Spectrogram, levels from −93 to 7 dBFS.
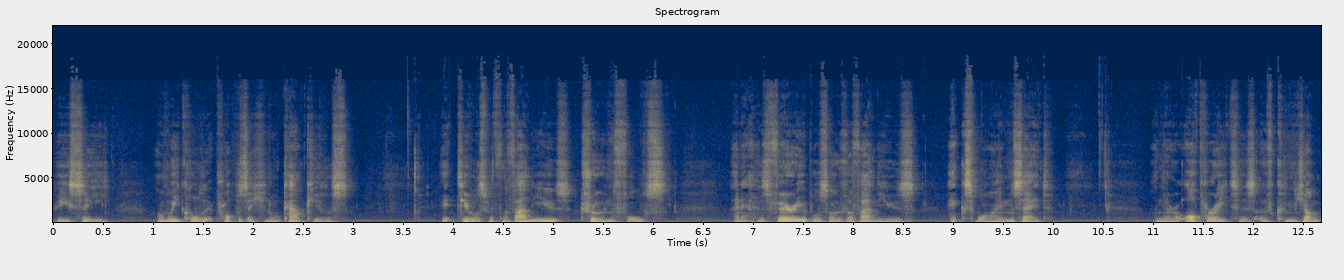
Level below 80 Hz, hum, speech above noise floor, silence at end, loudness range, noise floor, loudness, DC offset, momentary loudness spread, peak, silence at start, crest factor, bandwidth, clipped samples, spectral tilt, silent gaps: -52 dBFS; none; 29 dB; 0 s; 4 LU; -52 dBFS; -24 LUFS; under 0.1%; 13 LU; -4 dBFS; 0 s; 20 dB; 16.5 kHz; under 0.1%; -5.5 dB/octave; none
